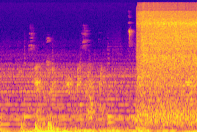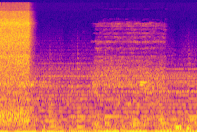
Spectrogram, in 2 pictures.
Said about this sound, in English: Wow, that spray is loud.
